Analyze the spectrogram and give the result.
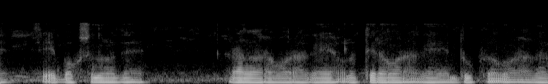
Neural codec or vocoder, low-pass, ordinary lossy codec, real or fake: none; 7.2 kHz; Opus, 16 kbps; real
